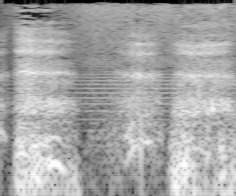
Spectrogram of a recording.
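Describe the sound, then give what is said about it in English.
A person deliberately imitates heavy, labored breathing: three loud, raspy, wheezing breaths in a slow rhythm, with a gravelly, grunting edge and no talking. “So I could walk around the day, and I could be breathing like this.”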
